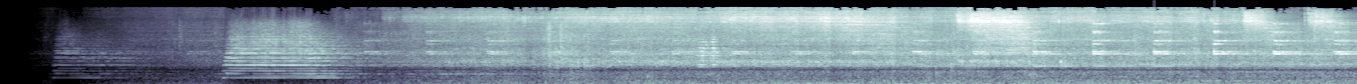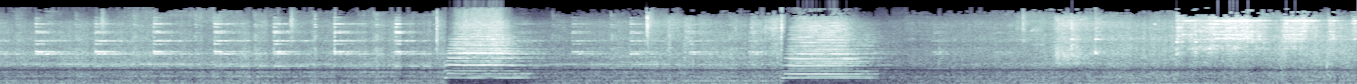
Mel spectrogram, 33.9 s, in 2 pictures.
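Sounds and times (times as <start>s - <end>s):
train engine rumbling: 0.5s - 33.9s
locomotive horn blasts: 0.6s - 1.8s, 2.7s - 4.7s, 8.7s - 9.2s, 22.3s - 23.9s, 26.7s - 28.2s.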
